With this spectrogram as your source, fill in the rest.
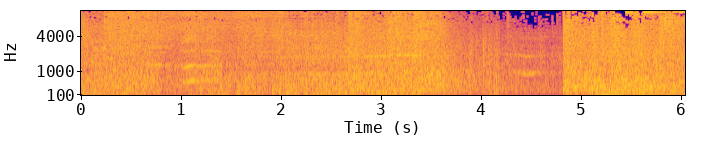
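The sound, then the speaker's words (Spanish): Gunfire from several shooters shattering a car's driver-side window in the 1995 film Heat; a loud, dense barrage of shots and crackling that eases for a moment before a sharp renewed blast near the end. “Vincent, Casals y Draper disparan y rompen la ventanilla del conductor.”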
